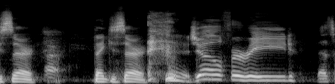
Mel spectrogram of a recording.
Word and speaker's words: Fareed: Joe Fareed. That's how you pronounce it, right? Fareed?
